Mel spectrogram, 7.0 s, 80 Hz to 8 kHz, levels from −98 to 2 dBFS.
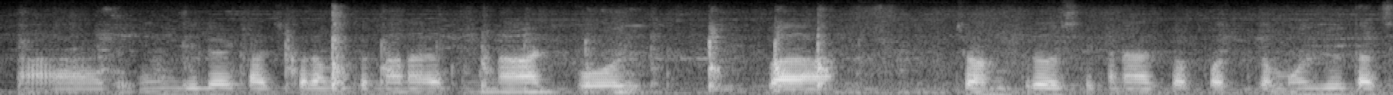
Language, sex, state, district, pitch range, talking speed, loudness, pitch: Bengali, male, West Bengal, Jhargram, 95-100 Hz, 145 wpm, -21 LUFS, 95 Hz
